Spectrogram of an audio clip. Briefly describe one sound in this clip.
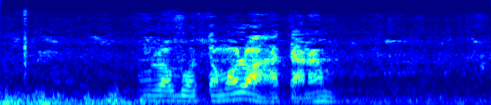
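A young man exclaims with surprise.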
